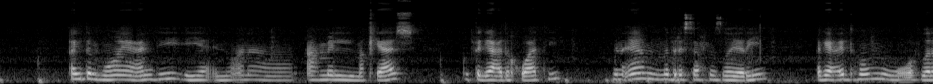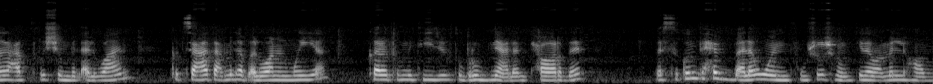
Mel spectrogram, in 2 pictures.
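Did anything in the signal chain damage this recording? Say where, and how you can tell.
Yes. The damage is at the sample-rate conversion stage and runs through the whole clip. This is imaging from linear upsampling. The speech has dull top end and a faint metallic shimmer on sibilants, from mirrored energy between 8 kHz and 16 kHz, about 35 dB down. That fits a 16 kHz source raised to 48 kHz by straight-line interpolation.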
